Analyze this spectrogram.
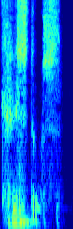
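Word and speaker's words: Χριστός: XP in Greek XP is XP and is pronounced Christos so there is no evidence of a word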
